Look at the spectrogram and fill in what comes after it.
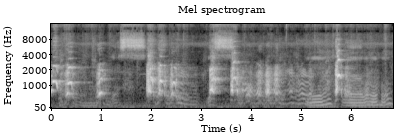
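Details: Belgian Malinois dogs playing in the morning, two against one, give sharp, irregular barks and yips, with a person talking excitedly in between.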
